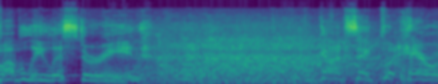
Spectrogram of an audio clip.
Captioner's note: laughter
